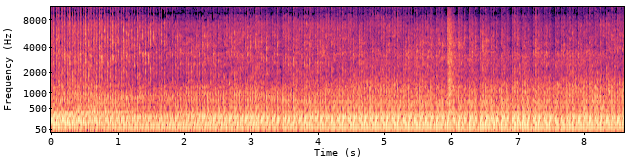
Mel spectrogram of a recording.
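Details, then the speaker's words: Harley-Davidson Sportster V-twin in neutral, rear wheel raised, running during brake switch repair: loose, uneven clatter about three beats a second over lumpy idle, "rattles like a freight train"; source not pinned down. "well this thing kind of rattles like a freight train when it's running so you're gonna have to excuse that noise"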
